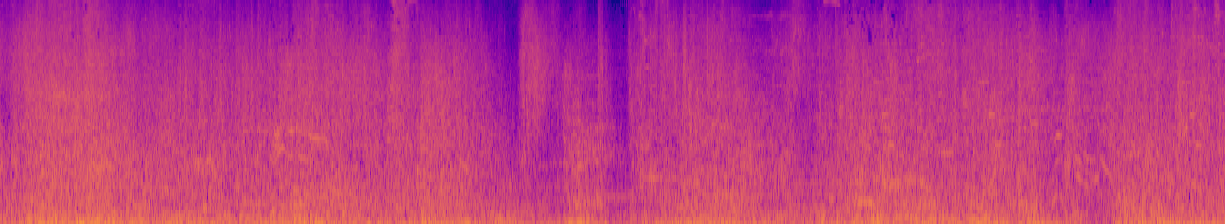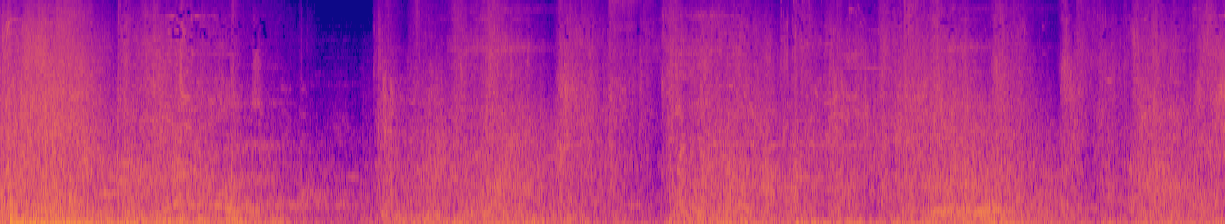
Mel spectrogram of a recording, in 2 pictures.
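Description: Magic blasts and hits crackle and whoosh in a fast game battle.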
